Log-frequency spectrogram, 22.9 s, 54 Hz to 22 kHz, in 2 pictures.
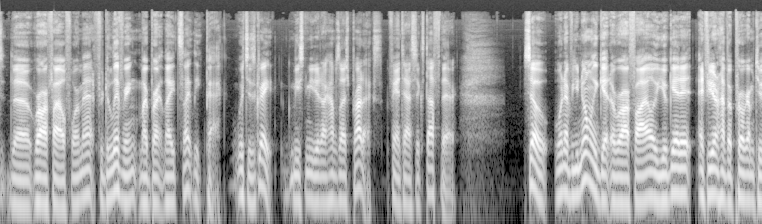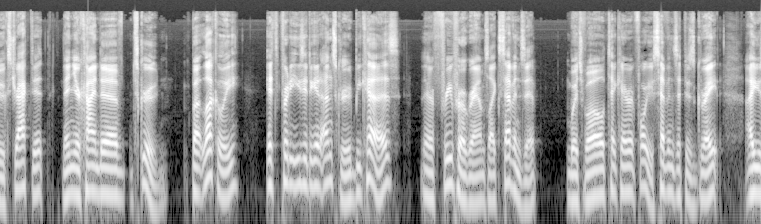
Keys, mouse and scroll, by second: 13.3 click, 16.0 click, 17.2 click, 21.5 click.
